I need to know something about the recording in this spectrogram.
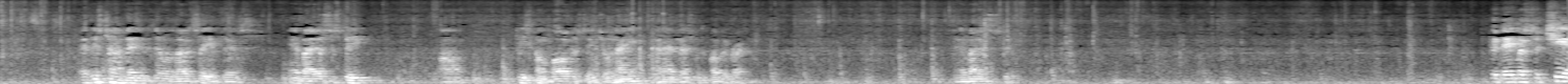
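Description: A man speaks calmly over a microphone in a large echoing room.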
